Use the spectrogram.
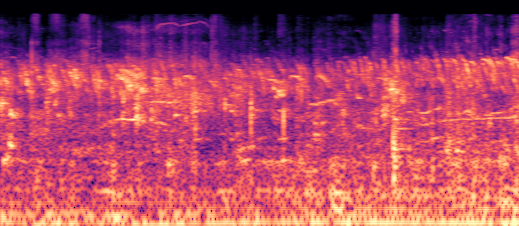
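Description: Chickens being raised on a small farm cluck and peck close by, a busy chorus of short clucks and soft squawks with a few wing flutters over a low background murmur.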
